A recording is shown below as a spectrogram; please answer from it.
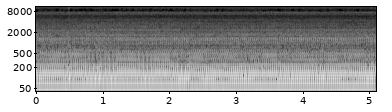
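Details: Honda 450 rebuilt after the crank snapped and the piston went through the bottom end, first start on fresh 93 octane: loud rough idle with a busy clatter over the exhaust; top-end noise, owner suspects loose valves, unconfirmed.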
